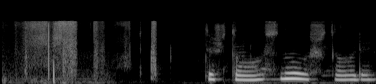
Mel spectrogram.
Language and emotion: Russian, sad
